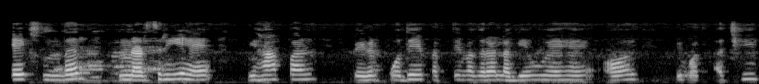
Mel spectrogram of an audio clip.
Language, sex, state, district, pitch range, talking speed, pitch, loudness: Hindi, female, Rajasthan, Jaipur, 205-230 Hz, 125 wpm, 210 Hz, -21 LUFS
